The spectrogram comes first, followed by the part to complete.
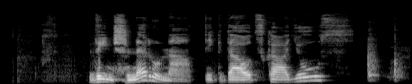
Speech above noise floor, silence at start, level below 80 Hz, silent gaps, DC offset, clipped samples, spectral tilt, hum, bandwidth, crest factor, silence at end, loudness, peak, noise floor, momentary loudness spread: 33 dB; 0.9 s; -64 dBFS; none; under 0.1%; under 0.1%; -5 dB/octave; none; 11.5 kHz; 18 dB; 0.1 s; -18 LUFS; 0 dBFS; -50 dBFS; 18 LU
